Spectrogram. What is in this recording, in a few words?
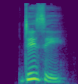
"dizzy", medical english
